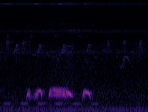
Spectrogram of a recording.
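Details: Decoy spotted dove at a bird trap gives one cooing phrase: two short hooked coos, a long sustained coo, then a final clipped note, with soft low notes in the quiet background.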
